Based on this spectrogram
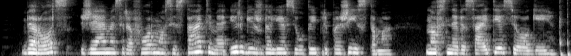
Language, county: Lithuanian, Klaipėda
